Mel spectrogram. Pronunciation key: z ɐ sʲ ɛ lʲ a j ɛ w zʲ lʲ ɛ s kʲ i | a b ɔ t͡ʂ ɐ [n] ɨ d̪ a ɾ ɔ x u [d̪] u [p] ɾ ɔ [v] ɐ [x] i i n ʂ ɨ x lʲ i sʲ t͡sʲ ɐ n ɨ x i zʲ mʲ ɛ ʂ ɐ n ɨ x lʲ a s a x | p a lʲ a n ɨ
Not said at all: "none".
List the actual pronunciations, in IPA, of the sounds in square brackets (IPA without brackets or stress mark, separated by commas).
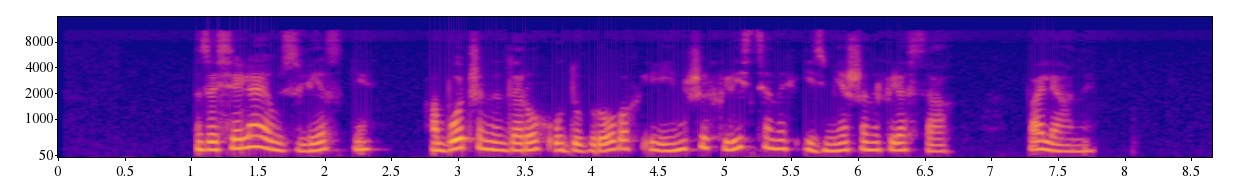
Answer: n, d̪, b, v, x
